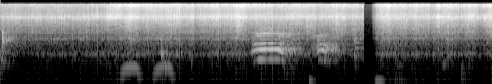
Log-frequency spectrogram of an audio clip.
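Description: Onions and ginger-garlic paste frying in hot oil in a pressure cooker, a steady sizzle with a ladle stirring them. The sound cuts out for a moment about two-thirds of the way through.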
